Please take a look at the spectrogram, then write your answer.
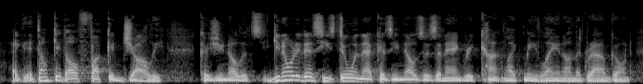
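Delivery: usual speaking voice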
